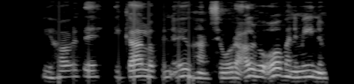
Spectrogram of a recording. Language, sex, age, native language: Icelandic, female, 50-59, Icelandic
